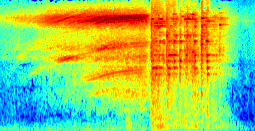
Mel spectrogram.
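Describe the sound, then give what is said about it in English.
A shrill, rising electronic whine swells for a couple of seconds, then a glass on the edge of a table breaks in a sudden crash of shattering glass, its tinkling fragments scattering and fading quickly. No one speaks. “Watch closely what happens to that glass on the edge of the table. Watch. It's amazing. The glass was shattered.”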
